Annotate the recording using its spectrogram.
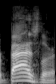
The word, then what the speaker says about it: Baszler: Shayna Baszler, or Baszler, I should say, taking on Betch with an A, by the way.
